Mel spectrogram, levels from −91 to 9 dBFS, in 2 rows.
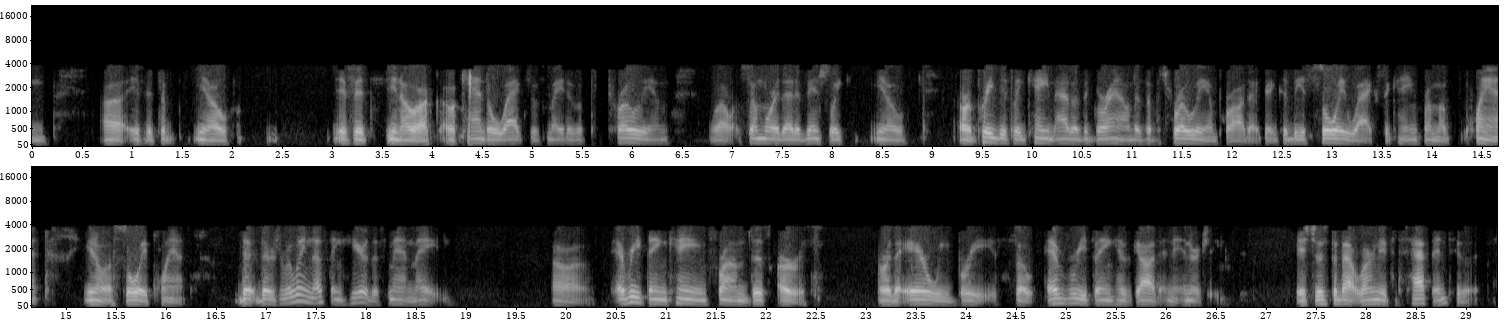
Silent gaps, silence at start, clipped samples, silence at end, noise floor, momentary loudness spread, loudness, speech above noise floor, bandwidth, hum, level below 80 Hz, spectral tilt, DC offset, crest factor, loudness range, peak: none; 0 s; under 0.1%; 0.2 s; -71 dBFS; 13 LU; -27 LUFS; 45 dB; 4 kHz; none; -64 dBFS; -10.5 dB/octave; under 0.1%; 20 dB; 3 LU; -8 dBFS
